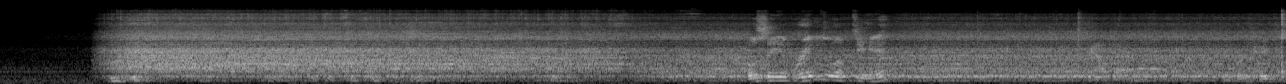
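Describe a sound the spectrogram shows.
A stadium crowd roars steadily through a television loudspeaker.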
